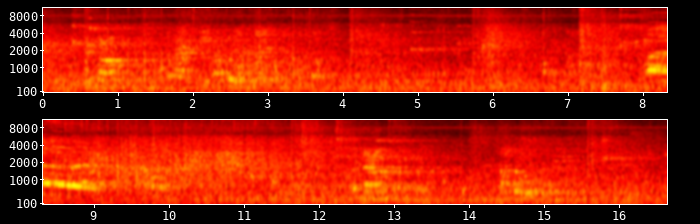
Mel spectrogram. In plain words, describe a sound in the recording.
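Rackets strike a shuttlecock in a large echoing hall.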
